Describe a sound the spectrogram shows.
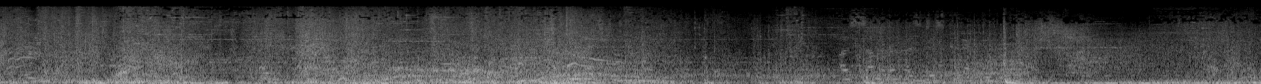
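Video game battle effects whoosh, crackle and burst rapidly.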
